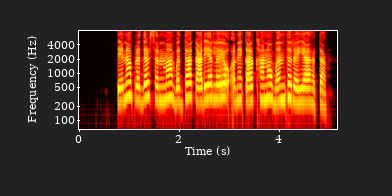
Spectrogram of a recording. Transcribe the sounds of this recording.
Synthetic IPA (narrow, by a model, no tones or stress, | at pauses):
t̪enapɾəd̪əɾʃənmãbəd̪ʱakaɾjaləjoʔənekaɾkʰanobənd̪ʱɾəɦjaɦət̪a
